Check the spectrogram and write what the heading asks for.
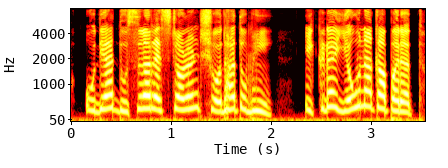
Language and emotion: Marathi, angry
